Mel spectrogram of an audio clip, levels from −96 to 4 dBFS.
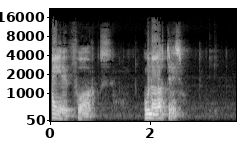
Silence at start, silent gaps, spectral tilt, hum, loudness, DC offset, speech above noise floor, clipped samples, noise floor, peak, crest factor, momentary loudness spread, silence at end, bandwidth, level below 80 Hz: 0.05 s; none; -4.5 dB/octave; none; -15 LUFS; under 0.1%; 41 dB; under 0.1%; -55 dBFS; -2 dBFS; 16 dB; 17 LU; 1.05 s; 14 kHz; -58 dBFS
